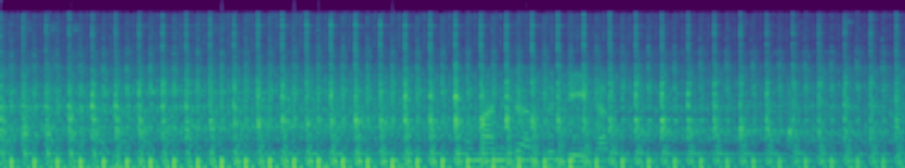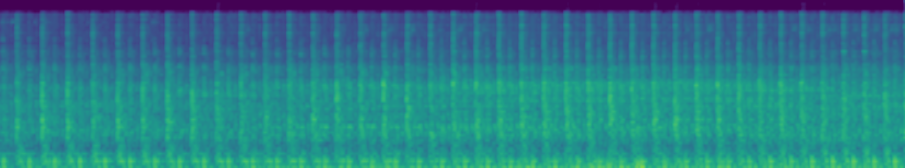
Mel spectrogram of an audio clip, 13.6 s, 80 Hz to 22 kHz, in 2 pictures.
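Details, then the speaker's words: ET110 single-cylinder diesel after rebuild with a reground crankshaft, at idle and normal rpm: steady, even thump with no misses or knocks. White smoke on acceleration now fixed. Normal running. "อาการที่เร่งแล้วควันไหลพอดพอดๆๆไปนั่นน่ะหายแล้วครับ"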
